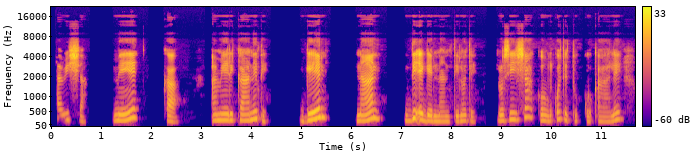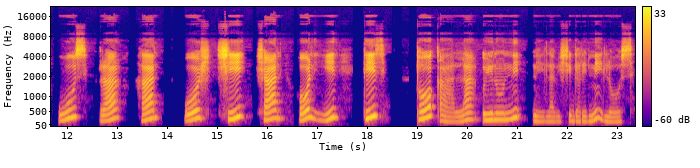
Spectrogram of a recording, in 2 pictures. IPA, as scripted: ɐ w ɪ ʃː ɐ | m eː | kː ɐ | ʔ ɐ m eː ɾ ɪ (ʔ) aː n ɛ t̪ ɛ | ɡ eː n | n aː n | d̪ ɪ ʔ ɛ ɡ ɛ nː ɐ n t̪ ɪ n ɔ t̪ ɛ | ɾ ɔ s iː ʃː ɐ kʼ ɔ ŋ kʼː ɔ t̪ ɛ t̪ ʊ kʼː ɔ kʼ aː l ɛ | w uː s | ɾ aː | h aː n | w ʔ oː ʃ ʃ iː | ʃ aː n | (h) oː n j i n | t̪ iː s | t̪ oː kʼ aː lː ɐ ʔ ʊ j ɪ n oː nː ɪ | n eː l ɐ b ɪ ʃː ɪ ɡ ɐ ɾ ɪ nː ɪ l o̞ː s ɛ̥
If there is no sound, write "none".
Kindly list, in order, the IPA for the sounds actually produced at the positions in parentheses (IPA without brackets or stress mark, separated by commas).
k, h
